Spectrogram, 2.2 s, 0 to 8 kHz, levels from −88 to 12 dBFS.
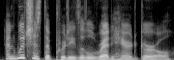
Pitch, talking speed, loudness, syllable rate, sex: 185 Hz, 245 wpm, -16 LUFS, 5.9 syllables/s, female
